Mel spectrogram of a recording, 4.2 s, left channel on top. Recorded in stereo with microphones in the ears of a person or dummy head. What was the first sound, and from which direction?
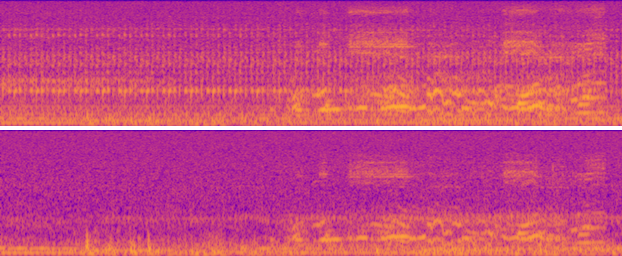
A squeak, 55° left (ahead or behind).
